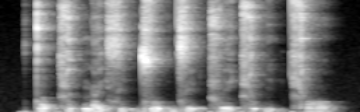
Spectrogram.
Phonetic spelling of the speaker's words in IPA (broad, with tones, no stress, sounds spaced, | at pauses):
t̪ ɔ˦ t̚ ɕ o˦ t̚ ŋ a˨˩ j s i˨ p̚ d͡z o˦ ʔ d͡z e˨ ʔ t͡ɕ w e˧ t͡ɕ o˨ ʔ i˨ ʔ t͡ɕʰ ɔ˨˩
